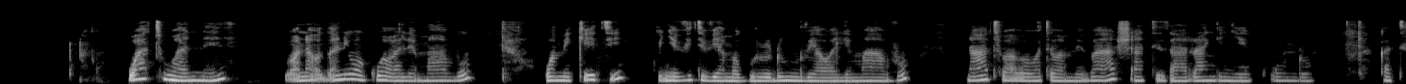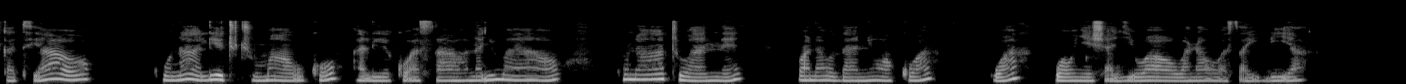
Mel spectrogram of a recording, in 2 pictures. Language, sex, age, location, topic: Swahili, female, 25-35, Kisii, education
